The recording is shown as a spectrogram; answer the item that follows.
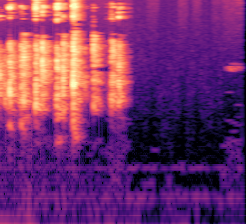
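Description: Typing on a computer keyboard: about a dozen quick keystrokes that stop about one and a half seconds in.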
